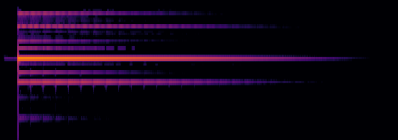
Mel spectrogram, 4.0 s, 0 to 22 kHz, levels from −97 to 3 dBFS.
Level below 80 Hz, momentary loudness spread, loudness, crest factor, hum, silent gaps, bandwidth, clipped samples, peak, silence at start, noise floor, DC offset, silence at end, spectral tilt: under -90 dBFS; 21 LU; -24 LUFS; 14 dB; none; none; 15.5 kHz; under 0.1%; -16 dBFS; 0.2 s; -90 dBFS; under 0.1%; 1.55 s; 8 dB/octave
